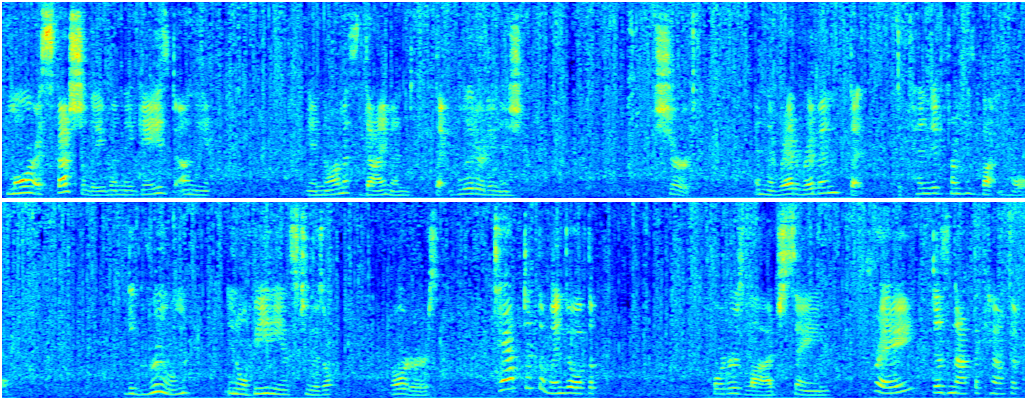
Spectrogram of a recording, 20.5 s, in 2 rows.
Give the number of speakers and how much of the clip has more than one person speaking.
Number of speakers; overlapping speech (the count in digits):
1, no overlap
